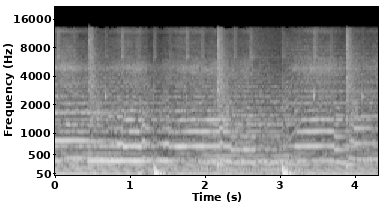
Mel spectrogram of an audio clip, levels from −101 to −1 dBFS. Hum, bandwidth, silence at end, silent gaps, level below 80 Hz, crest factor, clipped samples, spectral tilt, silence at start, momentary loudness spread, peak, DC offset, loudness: none; 13.5 kHz; 0 s; none; -24 dBFS; 16 dB; under 0.1%; -5 dB/octave; 0 s; 5 LU; -2 dBFS; under 0.1%; -19 LUFS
